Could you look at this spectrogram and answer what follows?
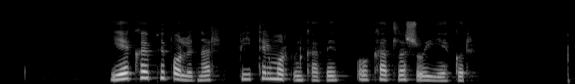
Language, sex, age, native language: Icelandic, female, 40-49, Icelandic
